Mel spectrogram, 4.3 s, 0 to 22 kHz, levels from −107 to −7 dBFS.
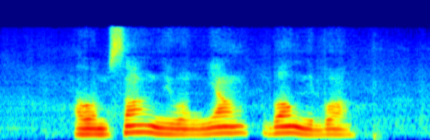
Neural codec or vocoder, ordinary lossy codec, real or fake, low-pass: codec, 16 kHz in and 24 kHz out, 0.9 kbps, LongCat-Audio-Codec, four codebook decoder; MP3, 64 kbps; fake; 10.8 kHz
